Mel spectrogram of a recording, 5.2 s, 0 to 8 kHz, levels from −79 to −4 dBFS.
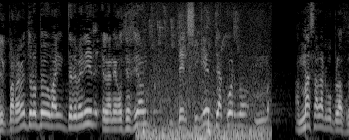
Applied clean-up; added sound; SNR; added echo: none; Bird; 4 dB; none.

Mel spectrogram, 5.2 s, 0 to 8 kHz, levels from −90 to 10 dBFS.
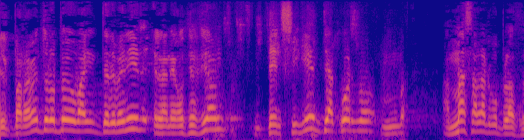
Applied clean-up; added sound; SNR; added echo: neural separator model SepFormer DNS4.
